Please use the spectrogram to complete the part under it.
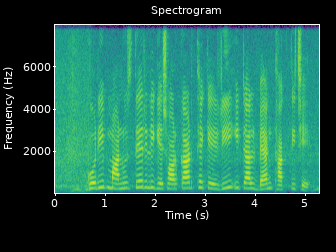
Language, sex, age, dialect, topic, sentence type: Bengali, female, 31-35, Western, banking, statement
